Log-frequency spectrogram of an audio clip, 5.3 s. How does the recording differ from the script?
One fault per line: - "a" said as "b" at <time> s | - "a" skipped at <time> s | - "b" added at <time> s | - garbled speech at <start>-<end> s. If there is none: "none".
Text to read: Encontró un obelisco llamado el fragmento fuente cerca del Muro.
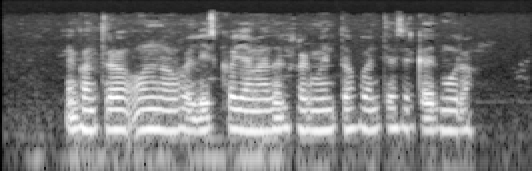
none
